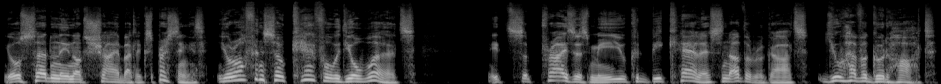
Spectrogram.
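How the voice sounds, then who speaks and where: A guarded elf adventurer from a video game, with a mid-pitched voice and a very dry recording. He chooses formal, careful words and sounds politely reserved, with a hesitant edge. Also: sing-song, moderate pace, no room sound. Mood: earnest, guarded. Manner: formal, articulate, hesitant and apologetic phrasing. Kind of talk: scripted video game character dialogue.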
